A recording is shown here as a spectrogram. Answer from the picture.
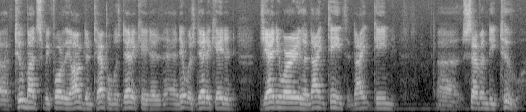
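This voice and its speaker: Noticeable background noise sits behind a man speaking at medium pitch and a moderate pace, with monotone, flat intonation. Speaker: grandfather; war veteran. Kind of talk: interview answer.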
